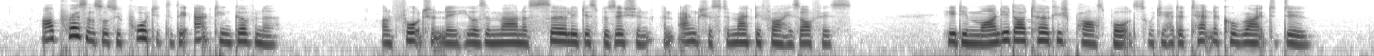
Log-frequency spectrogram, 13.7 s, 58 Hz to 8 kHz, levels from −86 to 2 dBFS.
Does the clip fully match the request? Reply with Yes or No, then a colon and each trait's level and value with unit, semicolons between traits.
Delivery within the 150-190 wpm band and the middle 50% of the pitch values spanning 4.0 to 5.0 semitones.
No: average, 155 wpm; narrow, 2.4 semitones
